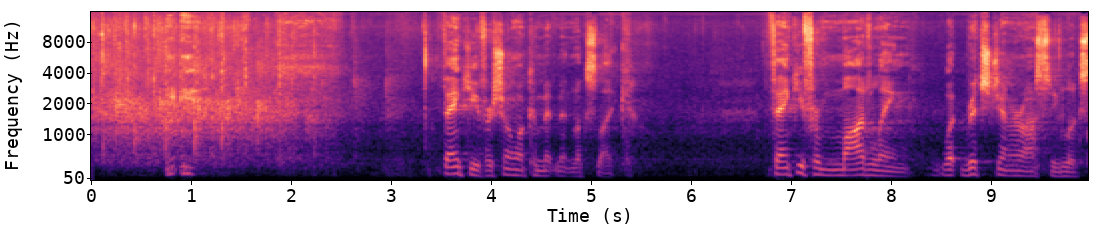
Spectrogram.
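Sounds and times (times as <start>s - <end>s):
audience applause: 0.0s - 2.8s
speech: 0.7s - 1.2s, 3.5s - 5.5s, 6.8s - 9.9s.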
